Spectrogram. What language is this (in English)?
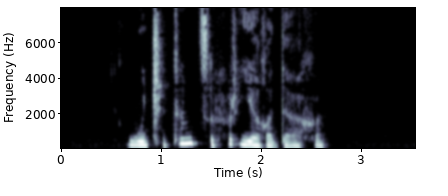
Adyghe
